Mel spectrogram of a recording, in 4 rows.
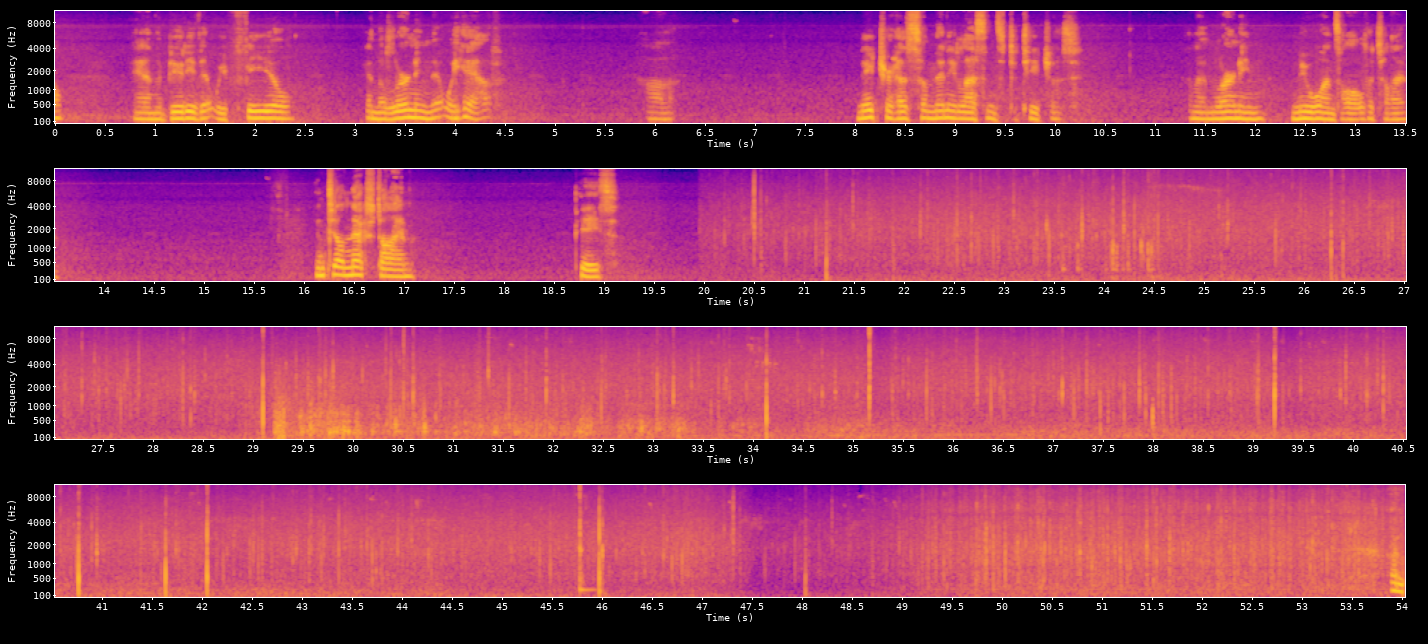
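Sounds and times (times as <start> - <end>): steady rain: 0.0 - 54.0.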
